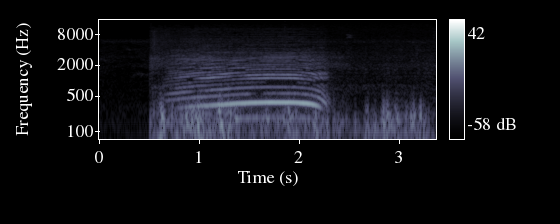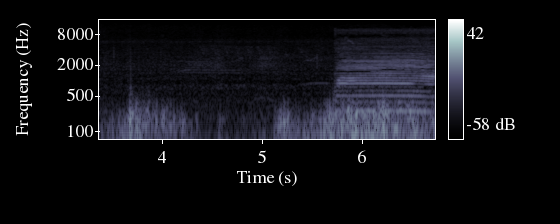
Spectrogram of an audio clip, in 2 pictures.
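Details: A cow lets out a long, strong moo of nearly two seconds that bends slightly downward at the end, followed by rustling and low background noise, then another moo begins near the close.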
